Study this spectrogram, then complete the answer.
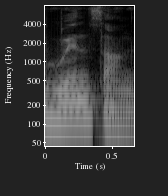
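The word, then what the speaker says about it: Xuanzang: तो एक Chinese traveller था जिसका नाम हुएन सांग था। बेसिकली लोग इसके प्रोनाउंसिएशन बहुत गलत करते हैं, क्योंकि ये चाइनीज़ नेम है, बट जो मैं प्रोनाउंसिएशन कर रहा हूँ वो बिल्कुल करेक्ट है, क्योंकि मुझे चाइनीज़ थोड़ी थोड़ी आती है।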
